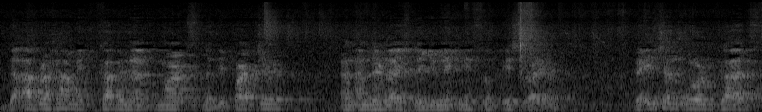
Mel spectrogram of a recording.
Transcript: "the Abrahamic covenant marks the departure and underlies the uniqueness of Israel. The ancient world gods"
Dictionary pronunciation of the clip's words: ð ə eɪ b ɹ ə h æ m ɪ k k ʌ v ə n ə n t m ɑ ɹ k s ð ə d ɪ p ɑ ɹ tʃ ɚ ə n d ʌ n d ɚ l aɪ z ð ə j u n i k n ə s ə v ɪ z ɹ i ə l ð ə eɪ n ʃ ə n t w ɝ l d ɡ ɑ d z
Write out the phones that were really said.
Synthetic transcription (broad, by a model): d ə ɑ b ɹ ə h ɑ m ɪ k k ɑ b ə n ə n t m ɑ ɹ k s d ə d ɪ p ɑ ɹ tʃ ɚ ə n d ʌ n d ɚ l aɪ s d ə j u n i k n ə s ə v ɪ s ɹ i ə l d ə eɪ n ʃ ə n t w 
